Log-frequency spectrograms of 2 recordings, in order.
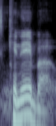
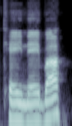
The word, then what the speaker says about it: Qinneba: Yes, Kineba, it's spelled Q-I-N-N-E-B-A. It's a weird spelling because it's ancient Aramaic and it means hemp in Aramaic. So Q-I-N-N-E-B-A, it's also pronounced Kineba, and it is a legal hemp marketplace.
